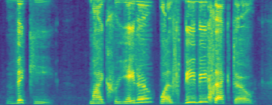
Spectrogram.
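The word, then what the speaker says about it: Vici: taint to transistors by the way i'm v-i-c-i pronounced vicky my creator was vivi secto he's what you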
